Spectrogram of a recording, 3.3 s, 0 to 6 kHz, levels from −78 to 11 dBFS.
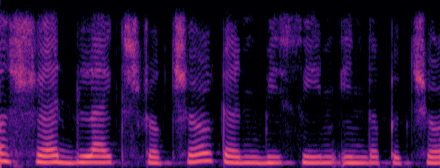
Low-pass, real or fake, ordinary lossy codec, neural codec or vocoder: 5.4 kHz; fake; Opus, 24 kbps; codec, 16 kHz, 4 kbps, FunCodec, trained on Chinese and English, 50 frames a second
